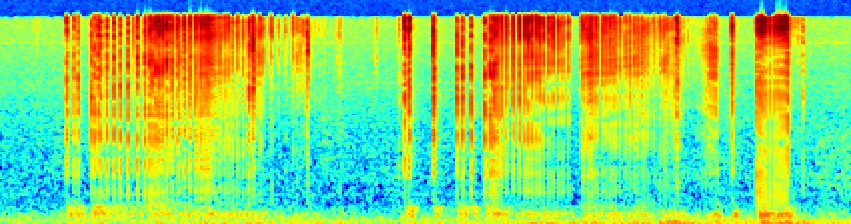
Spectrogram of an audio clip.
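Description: A thin, solid black plastic hair comb has its teeth flicked and scratched by long nails. Bursts of bright, crackling clicks and raspy scrapes come in quick clusters over a low, steady hum.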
